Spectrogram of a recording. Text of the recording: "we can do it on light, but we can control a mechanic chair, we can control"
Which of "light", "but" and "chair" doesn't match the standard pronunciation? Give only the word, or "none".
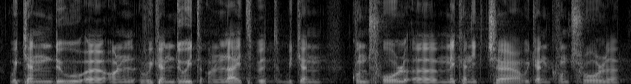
none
